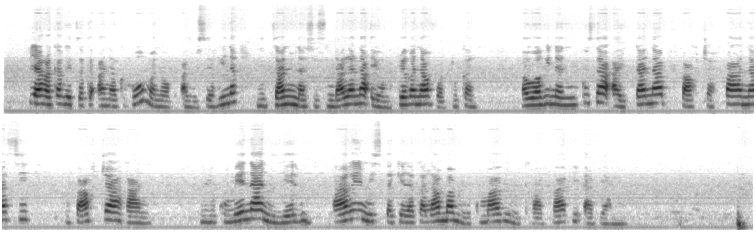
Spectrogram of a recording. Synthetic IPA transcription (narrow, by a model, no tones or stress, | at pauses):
fiaɾakaret͡sakaʔanakivomanoakaluseɾinə | nid͡zaninasisind̪alanəʔewamifeɾanavuat̪ukanə̥ | awaɾinanikusəʔait̪anapi̥v̥aɾuʈ͡ʂəfanasi | piv̥aɾu̥ʈ͡ʂəranu | milukumenənieluni | aɾimisi̥t̪akelakalambəmilukumavinikiravmaviʔavianin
